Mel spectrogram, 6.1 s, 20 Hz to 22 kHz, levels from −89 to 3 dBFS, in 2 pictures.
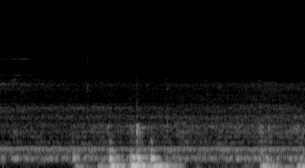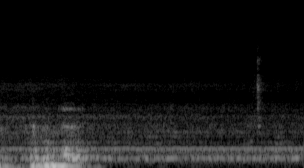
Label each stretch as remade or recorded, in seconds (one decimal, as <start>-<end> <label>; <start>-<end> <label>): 0.0-3.7 remade; 3.7-4.3 recorded; 4.3-5.5 remade; 5.5-6.1 recorded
